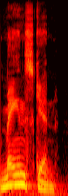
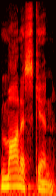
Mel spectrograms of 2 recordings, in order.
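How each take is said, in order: First: The name begins with a 'main' sound. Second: The name begins with a 'mono' sound. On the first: The speaker calls it wrong. "He said it's called Mainskin, which it's not" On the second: The speaker calls it right. "It's pronounced Monoskin"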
